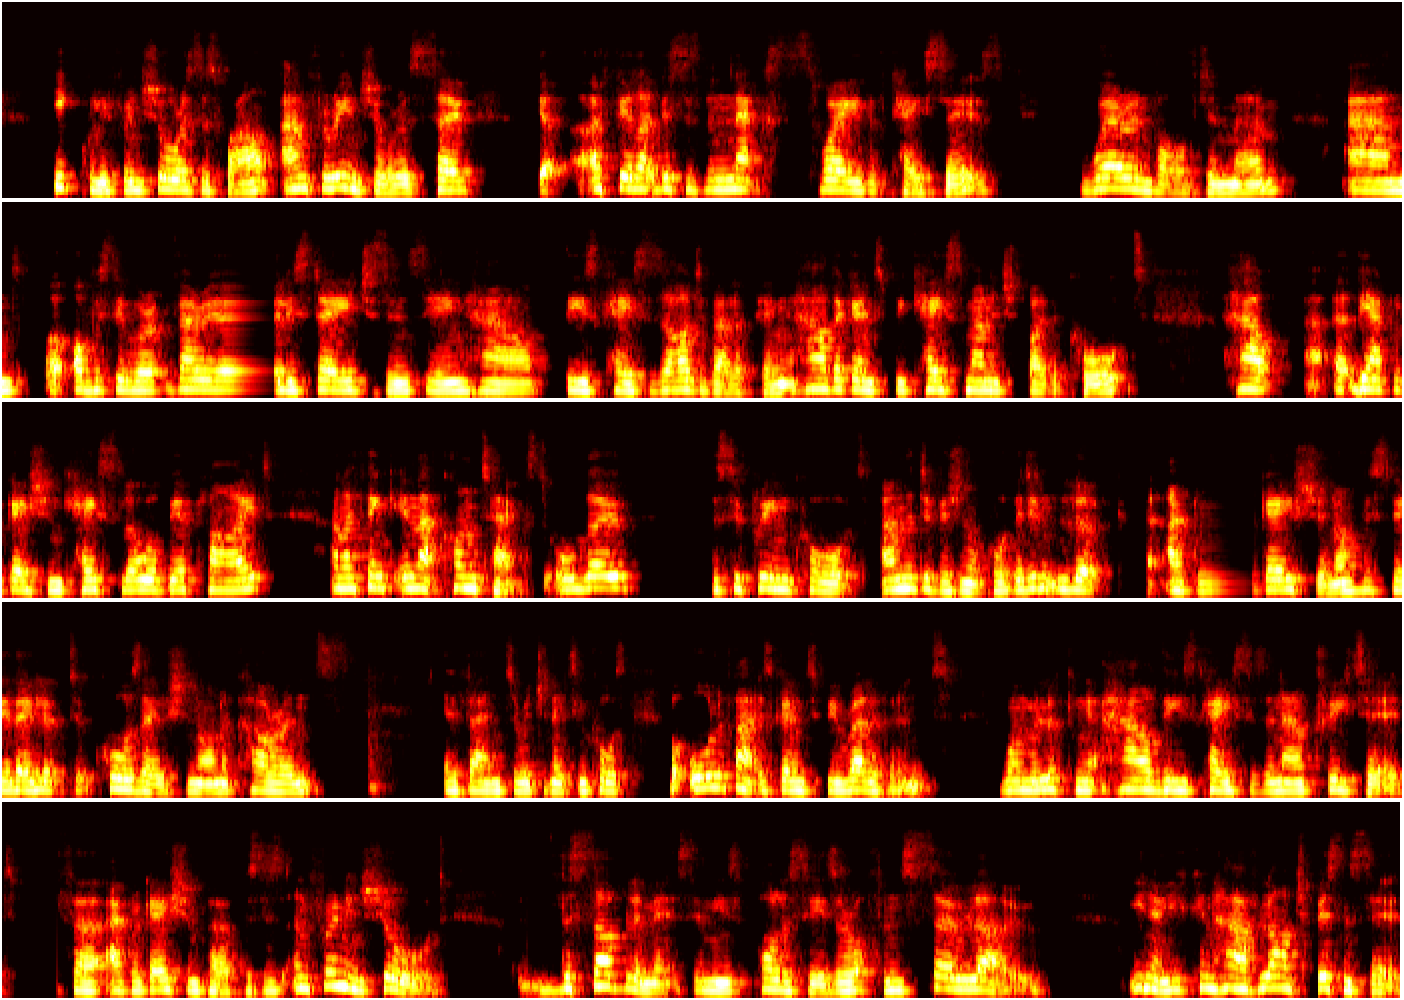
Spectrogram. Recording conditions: video call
